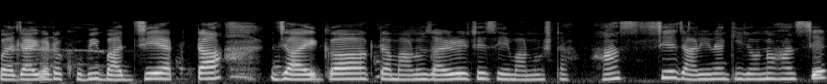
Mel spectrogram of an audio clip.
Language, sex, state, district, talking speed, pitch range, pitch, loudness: Bengali, female, Jharkhand, Jamtara, 125 wpm, 230-255 Hz, 245 Hz, -17 LUFS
